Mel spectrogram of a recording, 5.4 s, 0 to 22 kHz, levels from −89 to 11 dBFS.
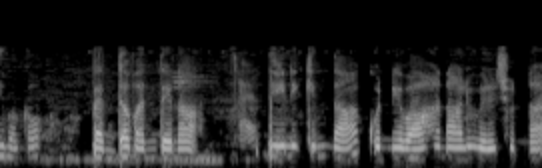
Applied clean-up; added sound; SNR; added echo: none; none; none; none.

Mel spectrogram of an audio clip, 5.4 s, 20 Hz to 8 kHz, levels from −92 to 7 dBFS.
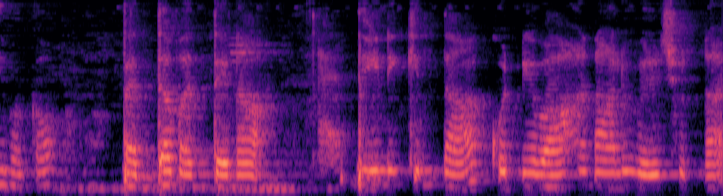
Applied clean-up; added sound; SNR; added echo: none; none; none; reverberation time 0.6 s.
